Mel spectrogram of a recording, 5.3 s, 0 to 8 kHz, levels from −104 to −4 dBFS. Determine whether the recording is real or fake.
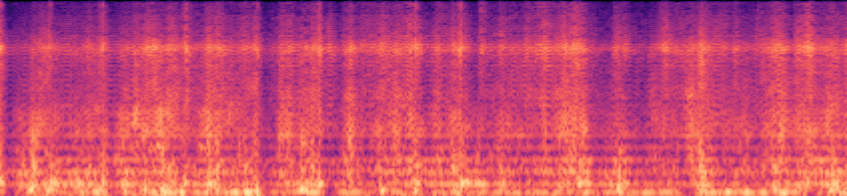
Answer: fake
